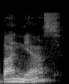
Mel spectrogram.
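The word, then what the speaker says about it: Banias: why is it called Banas because in Arabic there is no letter P they can't pronounce panas they pronounce Banas and that's what we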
